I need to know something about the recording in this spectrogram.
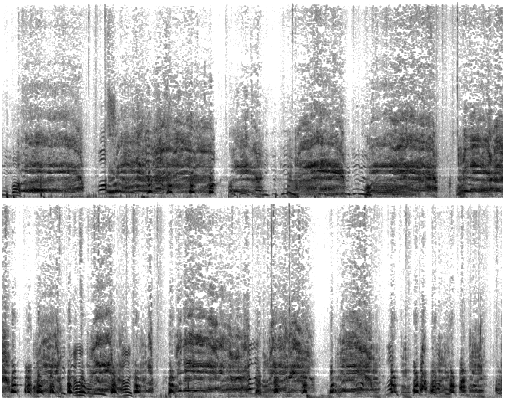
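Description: A pig squealing loudly in long, drawn-out squeals broken by short pauses, the cries of a pig caught and held by hunting dogs.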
